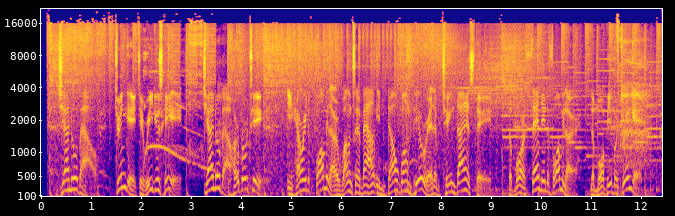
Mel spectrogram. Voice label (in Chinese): 男英 广告 食品饮料 激情; 外语; 英语; 加多宝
